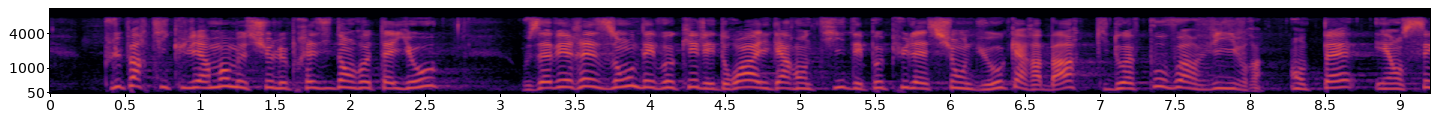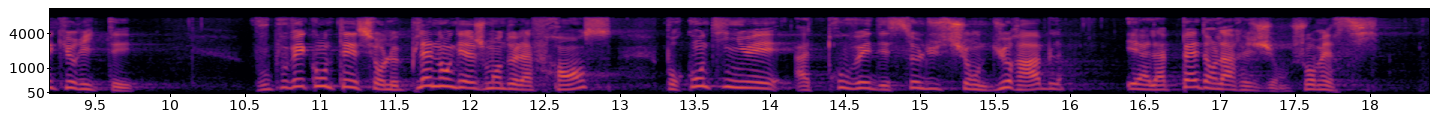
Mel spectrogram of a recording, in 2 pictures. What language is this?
French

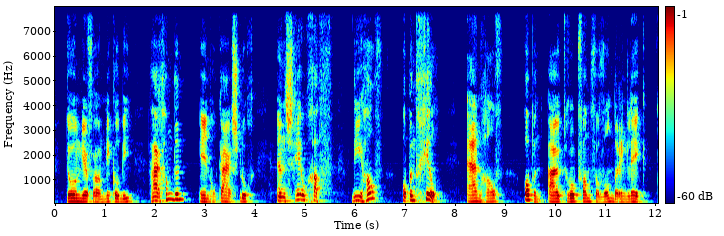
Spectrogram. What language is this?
Dutch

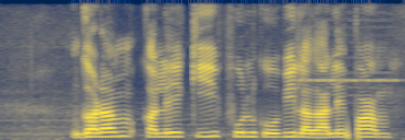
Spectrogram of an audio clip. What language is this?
Magahi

